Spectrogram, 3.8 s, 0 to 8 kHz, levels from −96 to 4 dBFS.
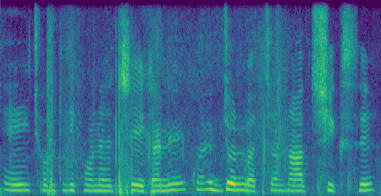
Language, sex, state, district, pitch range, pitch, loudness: Bengali, female, West Bengal, Alipurduar, 225-245 Hz, 240 Hz, -18 LUFS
